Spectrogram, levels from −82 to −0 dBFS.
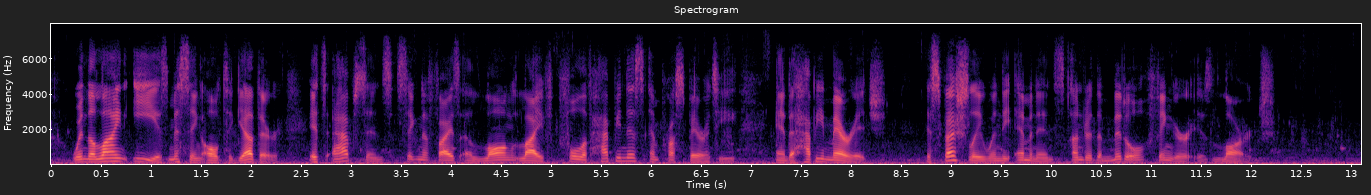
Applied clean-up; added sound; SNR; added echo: none; Stream / Bird; 11 dB; none.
